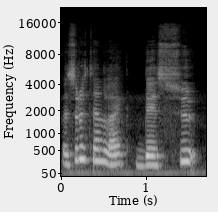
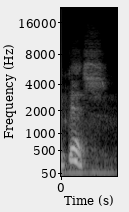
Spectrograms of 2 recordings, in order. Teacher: is written like desu, but we don't say desu, we say des.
